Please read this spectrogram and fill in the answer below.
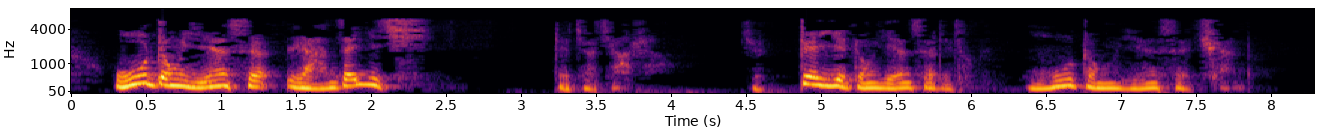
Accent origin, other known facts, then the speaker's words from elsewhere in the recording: China; 一不是我们中国人穿的这个一，中国人穿的都是裁缝剪好了的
